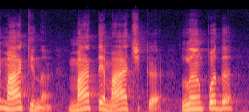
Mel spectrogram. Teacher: Palavras proparoxítonas, por sua vez, possuem acento tônico na antepenúltima sílaba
